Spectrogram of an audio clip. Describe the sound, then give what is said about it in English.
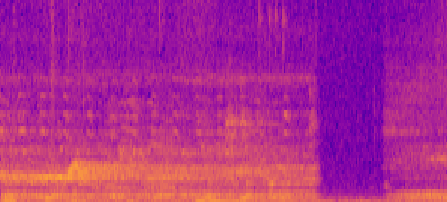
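Dense, steady jungle ambience sound effect with a few monkey calls rising above it, slightly echoey, before the background briefly thins near the end. “The others, so this is a jungle that has some monkeys in the background.”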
